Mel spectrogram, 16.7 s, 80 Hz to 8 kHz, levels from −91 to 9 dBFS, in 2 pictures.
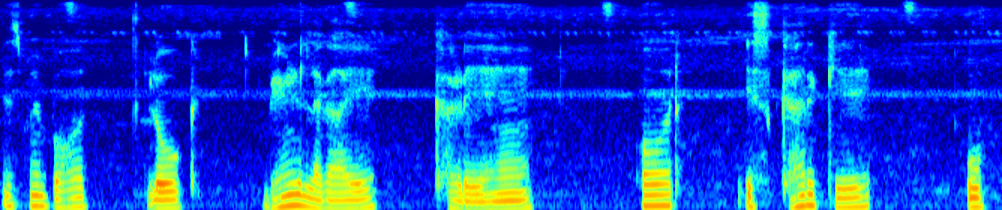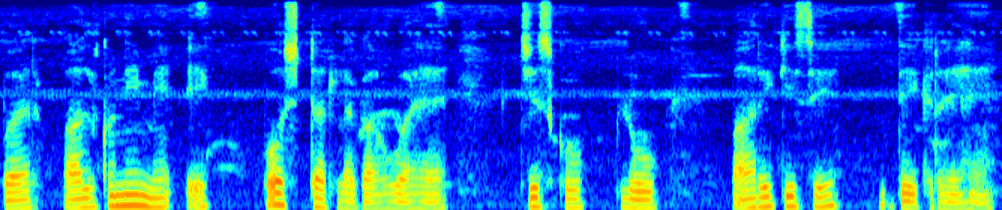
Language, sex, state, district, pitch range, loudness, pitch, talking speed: Hindi, male, Bihar, Lakhisarai, 115-150 Hz, -23 LUFS, 130 Hz, 95 wpm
